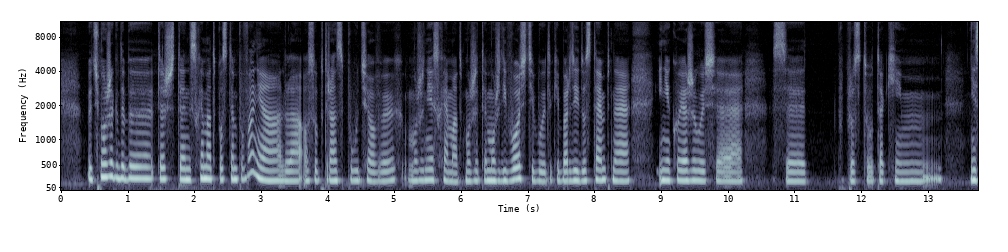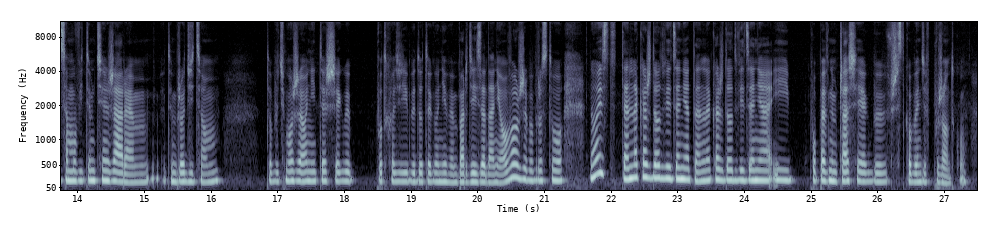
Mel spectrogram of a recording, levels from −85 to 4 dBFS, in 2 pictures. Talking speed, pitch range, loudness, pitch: 145 wpm, 180-210 Hz, -21 LUFS, 195 Hz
